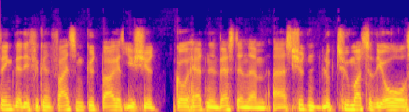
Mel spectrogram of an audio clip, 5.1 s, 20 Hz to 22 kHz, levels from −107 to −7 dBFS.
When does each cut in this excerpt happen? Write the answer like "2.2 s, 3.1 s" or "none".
1.5 s, 2.1 s, 3.6 s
